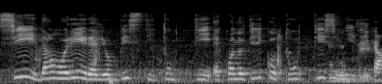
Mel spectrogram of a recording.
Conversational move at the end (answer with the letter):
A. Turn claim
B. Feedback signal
B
